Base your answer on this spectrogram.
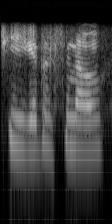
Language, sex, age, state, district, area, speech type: Dogri, female, 18-30, Jammu and Kashmir, Kathua, rural, conversation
